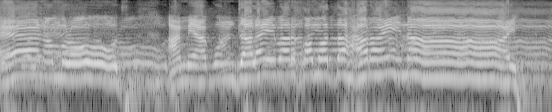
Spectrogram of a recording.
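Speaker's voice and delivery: high, slow, proclaiming calling voice.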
